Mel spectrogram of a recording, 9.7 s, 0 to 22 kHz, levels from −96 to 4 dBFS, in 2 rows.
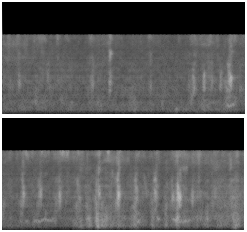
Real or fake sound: fake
